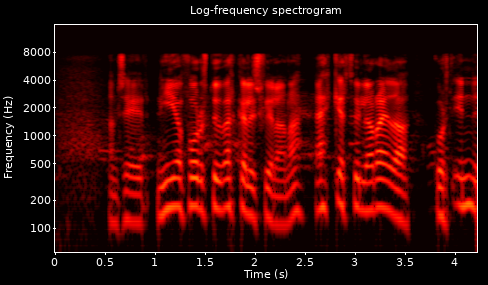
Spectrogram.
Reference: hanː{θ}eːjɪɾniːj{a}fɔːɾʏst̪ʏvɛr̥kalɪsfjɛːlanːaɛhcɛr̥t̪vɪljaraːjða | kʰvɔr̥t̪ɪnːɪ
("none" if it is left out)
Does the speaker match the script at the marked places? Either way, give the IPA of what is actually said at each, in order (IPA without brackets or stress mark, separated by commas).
s, a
